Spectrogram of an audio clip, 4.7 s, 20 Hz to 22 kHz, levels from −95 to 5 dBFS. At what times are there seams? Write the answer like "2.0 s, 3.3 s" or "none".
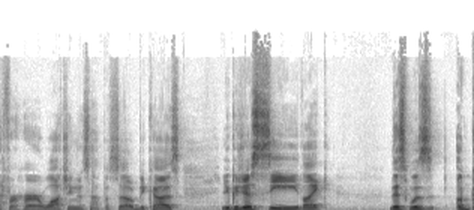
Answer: none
